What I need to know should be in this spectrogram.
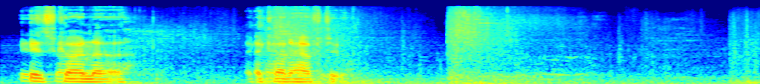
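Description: A sword swings and strikes with heavy impacts.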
